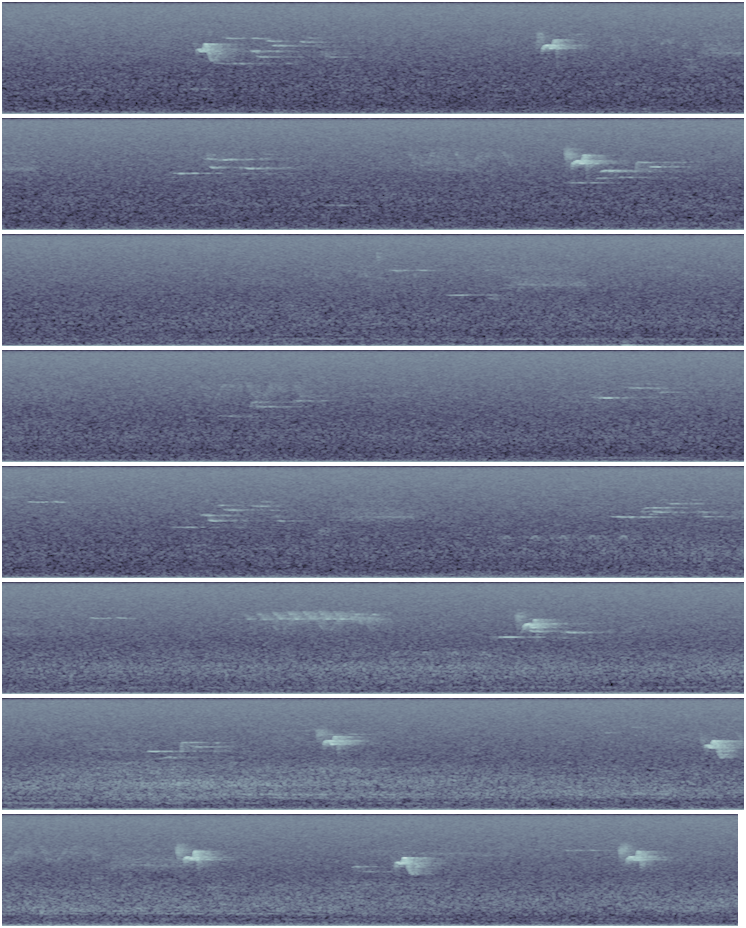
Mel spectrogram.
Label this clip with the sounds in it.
Blue-headed Vireo, Hermit Thrush, Red-winged Blackbird, Common Yellowthroat, Black-throated Green Warbler, American Crow, Yellow-rumped Warbler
